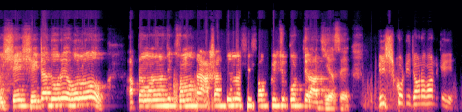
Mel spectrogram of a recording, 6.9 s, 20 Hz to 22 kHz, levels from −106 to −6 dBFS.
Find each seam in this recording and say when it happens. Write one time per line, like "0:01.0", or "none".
0:05.4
